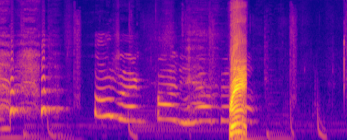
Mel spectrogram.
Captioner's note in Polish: śmiech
